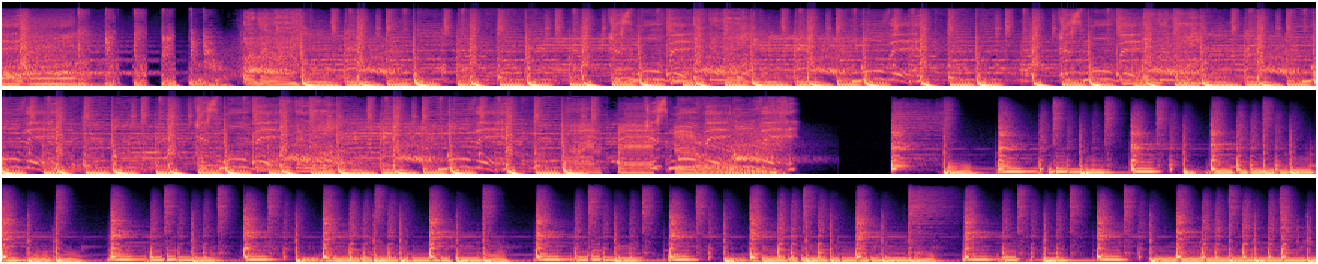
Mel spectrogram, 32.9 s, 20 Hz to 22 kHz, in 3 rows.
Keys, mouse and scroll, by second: 4.6-7.3 drag, 13.6 click, 16.8 click, 20.0 click, 22.6-27.7 drag, 29.5-31.1 typing.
